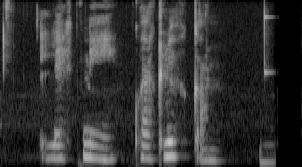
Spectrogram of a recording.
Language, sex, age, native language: Icelandic, female, 13, Polish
